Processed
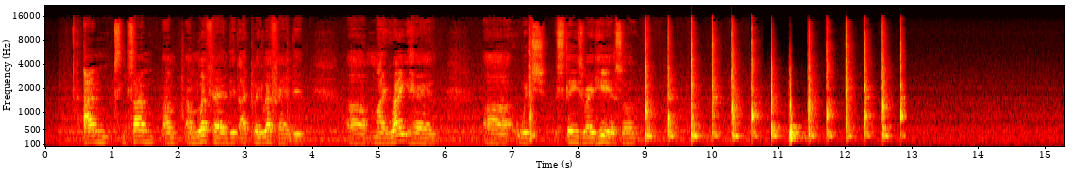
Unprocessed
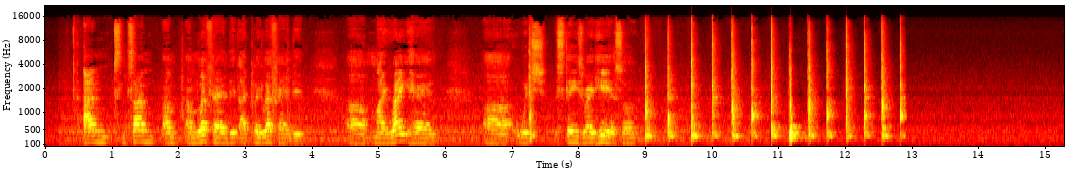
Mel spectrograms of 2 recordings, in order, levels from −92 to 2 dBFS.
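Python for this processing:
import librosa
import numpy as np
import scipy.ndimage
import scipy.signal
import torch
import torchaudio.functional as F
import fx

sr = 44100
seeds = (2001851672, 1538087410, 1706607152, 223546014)

y = fx.lowpass(x, sr, hz=2200.0, slope=6, at=(10.77, 11.45), fade=0.02)
y = y * librosa.db_to_amplitude(-5.5)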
